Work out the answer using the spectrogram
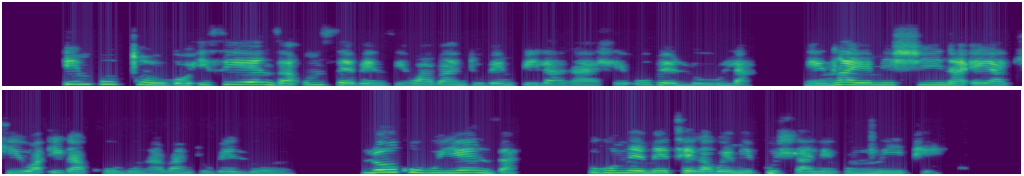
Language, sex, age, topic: North Ndebele, female, 18-24, health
